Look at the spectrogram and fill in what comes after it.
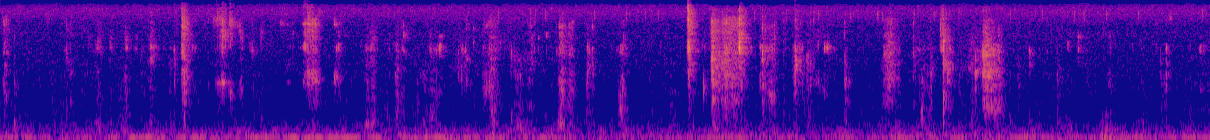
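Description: Quiet, close-miked chewing and biting of a breaded fried chicken wing: irregular wet smacks and small crunches, with a louder crunch about seven seconds in, over a faint steady low hum.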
